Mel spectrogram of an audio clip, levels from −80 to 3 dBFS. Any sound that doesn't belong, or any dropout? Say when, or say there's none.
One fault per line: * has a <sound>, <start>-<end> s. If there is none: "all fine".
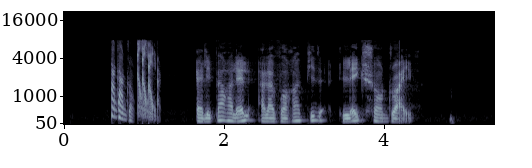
* has a chirp, 0.6-1.2 s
